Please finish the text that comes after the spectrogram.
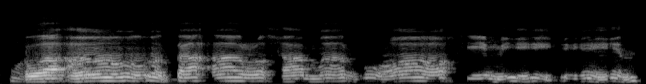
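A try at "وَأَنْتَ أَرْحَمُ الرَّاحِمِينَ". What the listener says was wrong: domahnya Pak domah diganti fathah itu tadi arhamur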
